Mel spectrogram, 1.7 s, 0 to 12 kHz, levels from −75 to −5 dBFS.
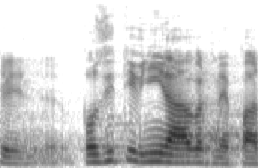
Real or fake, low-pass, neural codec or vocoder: real; 10.8 kHz; none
